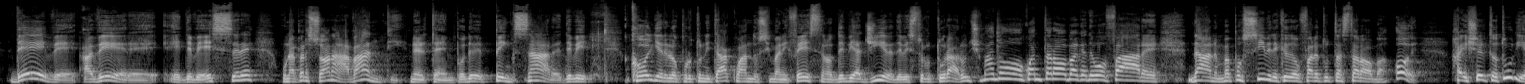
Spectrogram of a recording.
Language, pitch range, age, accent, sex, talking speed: Italian, 135-185 Hz, 40-59, native, male, 180 wpm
